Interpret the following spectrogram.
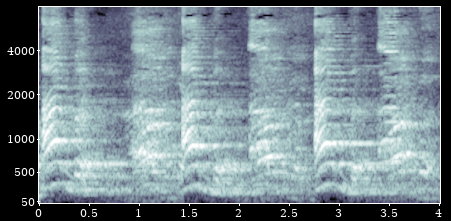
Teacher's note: Bibir rapat. Dia tak campur gigi.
